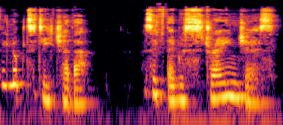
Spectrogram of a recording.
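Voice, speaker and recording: Woman, teacher reading aloud, children's storybook narration, lively intonation, breathy husky voice. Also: fairly low pitch, moderate pace.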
